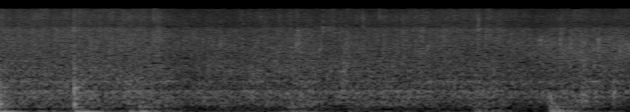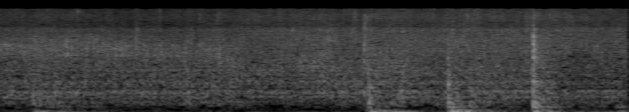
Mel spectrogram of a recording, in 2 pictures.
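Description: Oyster mushrooms sizzling in a nonstick frying pan with a steady hiss while a wooden spatula stirs them. Now and then the spatula scrapes and knocks on the pan, and a sharp knock just before the end is the loudest sound.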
